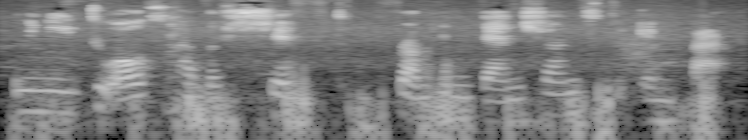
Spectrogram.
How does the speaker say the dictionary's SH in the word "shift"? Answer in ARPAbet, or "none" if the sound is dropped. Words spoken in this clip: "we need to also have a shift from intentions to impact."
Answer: SH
